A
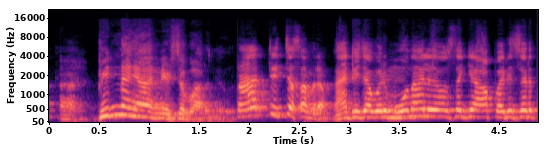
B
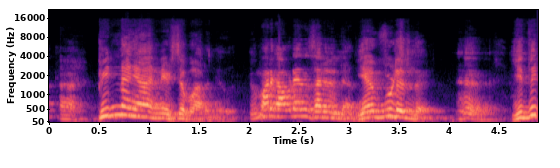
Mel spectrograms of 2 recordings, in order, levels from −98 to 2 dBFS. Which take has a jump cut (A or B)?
A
